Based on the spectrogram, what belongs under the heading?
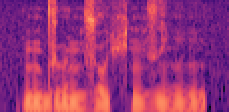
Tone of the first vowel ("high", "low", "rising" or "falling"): high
